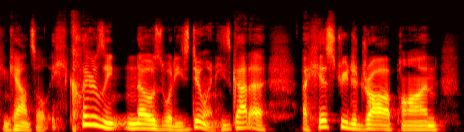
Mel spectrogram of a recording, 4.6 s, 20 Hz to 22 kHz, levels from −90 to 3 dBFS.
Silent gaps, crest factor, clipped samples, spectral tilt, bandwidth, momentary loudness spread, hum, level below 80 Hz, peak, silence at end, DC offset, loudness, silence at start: none; 18 dB; under 0.1%; -5 dB/octave; 14 kHz; 9 LU; none; -60 dBFS; -4 dBFS; 0.25 s; under 0.1%; -23 LUFS; 0.05 s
